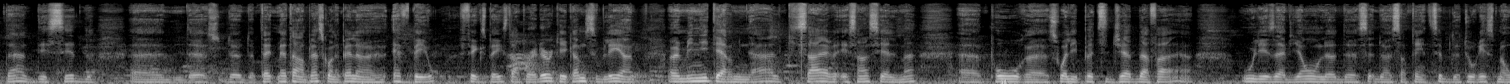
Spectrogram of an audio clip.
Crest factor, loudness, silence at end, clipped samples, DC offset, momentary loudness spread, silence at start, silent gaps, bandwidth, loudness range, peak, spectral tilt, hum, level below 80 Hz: 22 dB; -20 LUFS; 0 s; under 0.1%; under 0.1%; 12 LU; 0 s; none; 19.5 kHz; 3 LU; 0 dBFS; -4 dB/octave; none; -38 dBFS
